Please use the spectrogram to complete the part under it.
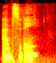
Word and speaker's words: Abcde: Especially when so many fucking white people are making up these ridiculous fucking names like Absidy, which is A-B-C-D-E, Absidy.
